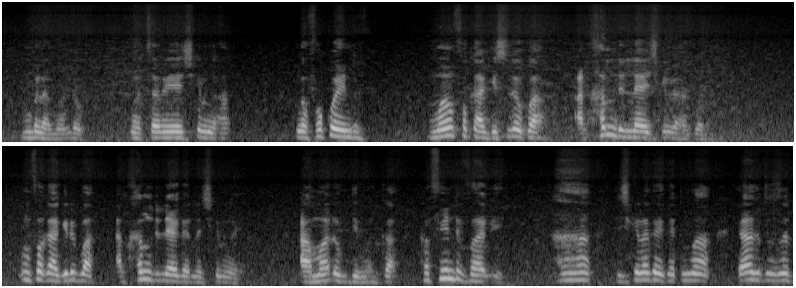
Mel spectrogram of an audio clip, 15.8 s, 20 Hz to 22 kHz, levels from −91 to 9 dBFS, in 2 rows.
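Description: Noise suppressor artifacts run through the whole clip. The suppressor treats the steady room noise, which sits about 16 dB below the speech, as something to remove and pulls it down by about 18 dB wherever it judges no speech is present. Because that decision is made frame by frame, the background sinks in the gaps and comes back up under the speech.

Speech cut by the noise suppressor occurs seven times: 0.2–0.72 s, 1.28–2.28 s, 2.94–3.63 s, 4.26–7.06 s, 8.1–10.34 s, 11.21–13.51 s and 14.06–14.73 s. In each stretch the suppressor mistakes low-level parts of the speech for noise and turns them down along with the background. The deepest drops range from about 12 dB to about 17 dB. Within each span only short pieces are affected, adding up to a fraction of a second in the early and last spans and more in the longer middle ones. Those pieces sound swallowed or faint against the speech around them.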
